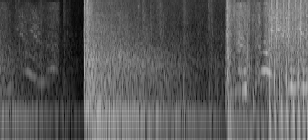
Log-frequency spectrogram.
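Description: A smoke grenade bursts and hisses.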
